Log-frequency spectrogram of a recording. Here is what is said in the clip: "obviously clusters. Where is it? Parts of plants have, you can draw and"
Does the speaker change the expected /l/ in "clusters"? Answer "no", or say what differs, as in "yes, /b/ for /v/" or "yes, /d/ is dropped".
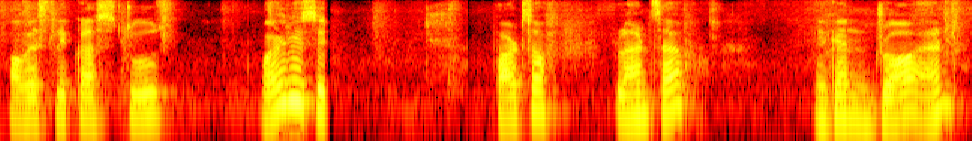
yes, /l/ is dropped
